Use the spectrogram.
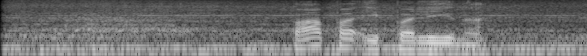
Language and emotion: Russian, neutral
